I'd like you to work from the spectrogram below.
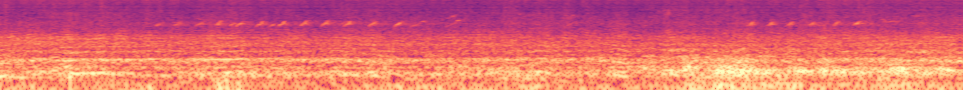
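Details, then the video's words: Bees produce a constant low hum that swells slightly toward the end. Two bursts of quick, high chirping trills from a bird sound near two seconds and near eight seconds. "Relaxing Calming Bees Sound"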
